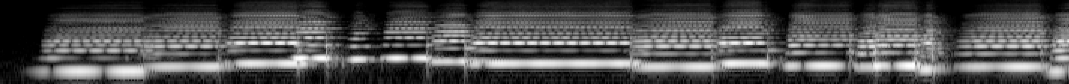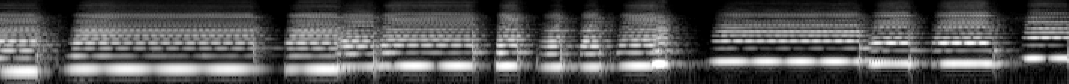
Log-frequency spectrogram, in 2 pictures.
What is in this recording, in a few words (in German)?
Gesang; Wem Gott will rechte Gunst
